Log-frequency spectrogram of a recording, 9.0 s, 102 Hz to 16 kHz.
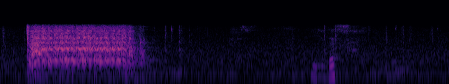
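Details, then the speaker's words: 1963 Ford F350 engine, first start attempt in 20 years, running from auxiliary nurse tank: starter spins engine evenly about two seconds without firing; cause was an air bubble in fuel line and jammed carburetor top vent piece. "I had had an air bubble in my fuel line, and I had to take this off the top of the carburetor because it was jamming up."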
